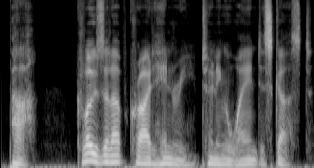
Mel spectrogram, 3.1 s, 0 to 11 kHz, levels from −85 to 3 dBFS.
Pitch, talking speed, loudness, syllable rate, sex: 100 Hz, 190 wpm, -19 LUFS, 6.1 syllables/s, male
